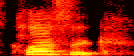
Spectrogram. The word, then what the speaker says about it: CLSC: What we pronounce as CLASSIC, the acronym.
